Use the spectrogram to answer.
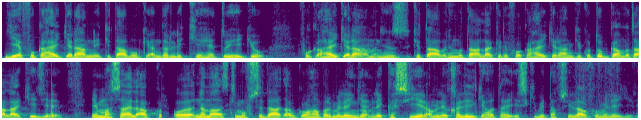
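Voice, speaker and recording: Kashmiri guy, voice a bit on the high side, doing a hands-on islamic lesson, explains and repeats stuff like a teacher. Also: a little mellow. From Kashmir, South Asia. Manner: instructive, repeats points in two languages. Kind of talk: practical religious lesson, demonstrating and explaining.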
